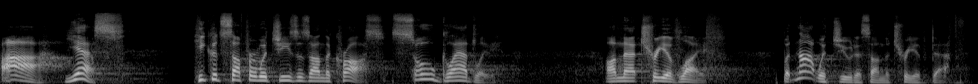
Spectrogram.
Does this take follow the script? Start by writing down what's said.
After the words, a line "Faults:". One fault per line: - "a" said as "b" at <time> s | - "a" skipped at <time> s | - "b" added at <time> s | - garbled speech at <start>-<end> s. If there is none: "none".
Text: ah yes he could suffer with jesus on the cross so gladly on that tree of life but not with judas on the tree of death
ah yes he could suffer with jesus on the cross so gladly on that tree of life but not with judas on the tree of death
Faults:
none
